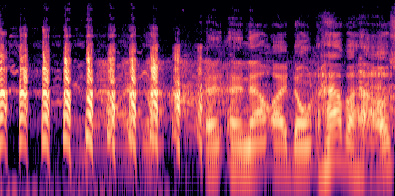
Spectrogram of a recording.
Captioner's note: laughs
